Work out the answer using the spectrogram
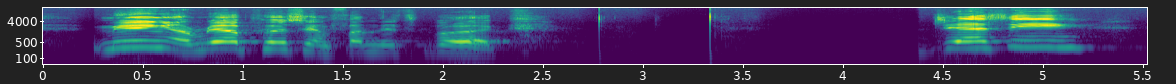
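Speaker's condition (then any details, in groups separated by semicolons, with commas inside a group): Cerebral palsy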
